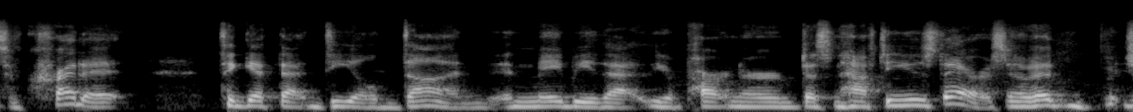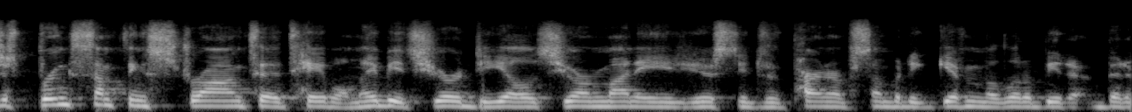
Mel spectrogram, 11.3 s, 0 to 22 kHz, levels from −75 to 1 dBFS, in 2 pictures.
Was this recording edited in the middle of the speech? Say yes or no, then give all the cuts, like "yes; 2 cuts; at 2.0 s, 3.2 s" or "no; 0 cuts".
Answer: no; 0 cuts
